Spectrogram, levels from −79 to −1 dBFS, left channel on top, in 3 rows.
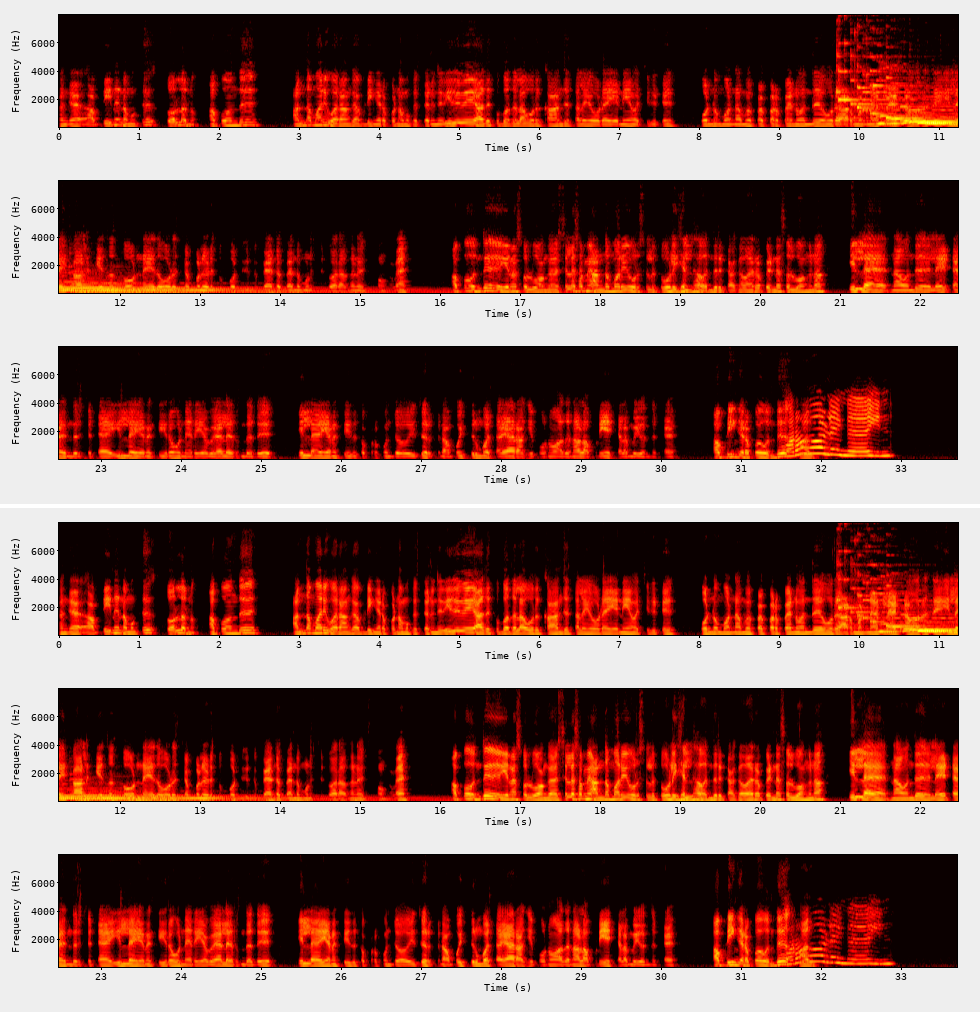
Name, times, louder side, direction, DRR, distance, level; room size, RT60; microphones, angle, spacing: voice 1, 0.0-2.5 2.9-7.7 8.0-15.6 16.1-20.8 21.1-25.1 25.5-26.2 26.5-30.2 30.6-31.9, right 3 dB, 35° right, 0.4 m, -33 dB
sound 1, 9.7-16.4, left 2 dB, 25° left, 0.6 m, -30 dB
voice 2, 10.2-10.7 31.5-32.9, left 6 dB, 65° left, 0.4 m, -31 dB
2.6 x 2.2 x 2.3 m
head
